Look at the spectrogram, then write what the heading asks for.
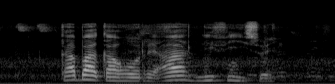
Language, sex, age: Southern Sotho, male, 21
